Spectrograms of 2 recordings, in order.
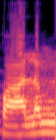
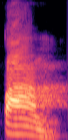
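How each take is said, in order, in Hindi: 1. "palm" शब्द में L सुनाई देता है। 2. "palm" शब्द में L साइलेंट है। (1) "इसे हम पालम नहीं पढ़ेंगे" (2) "इसे हम क्या पढ़ेंगे, पाम"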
